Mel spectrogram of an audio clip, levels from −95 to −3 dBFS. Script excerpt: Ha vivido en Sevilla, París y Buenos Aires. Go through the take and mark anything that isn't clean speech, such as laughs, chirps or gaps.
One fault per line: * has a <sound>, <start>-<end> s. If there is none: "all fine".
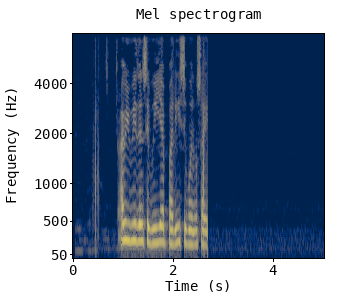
all fine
